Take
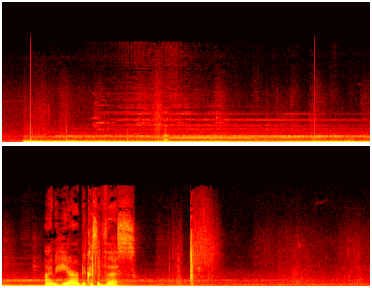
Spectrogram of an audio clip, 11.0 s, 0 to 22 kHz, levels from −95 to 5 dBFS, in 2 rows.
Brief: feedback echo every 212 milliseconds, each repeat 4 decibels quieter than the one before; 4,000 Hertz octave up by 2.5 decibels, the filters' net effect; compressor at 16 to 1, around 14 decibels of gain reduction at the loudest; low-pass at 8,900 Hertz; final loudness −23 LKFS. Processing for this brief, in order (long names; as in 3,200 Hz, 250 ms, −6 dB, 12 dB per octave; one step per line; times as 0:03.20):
low-pass filter 8,900 Hz
parametric band 4,000 Hz +3.5 dB
downward compressor 16 to 1, threshold −28 dBFS
repeating echo 212 ms, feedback 63%, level −4 dB
level +10 dB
